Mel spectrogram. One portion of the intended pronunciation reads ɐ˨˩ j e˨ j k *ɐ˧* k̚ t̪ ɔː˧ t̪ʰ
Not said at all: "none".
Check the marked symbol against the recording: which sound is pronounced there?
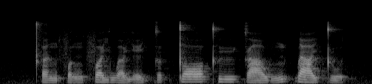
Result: ɐ˧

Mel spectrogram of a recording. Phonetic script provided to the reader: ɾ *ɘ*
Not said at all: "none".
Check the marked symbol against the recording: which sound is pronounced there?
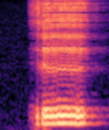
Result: ɘ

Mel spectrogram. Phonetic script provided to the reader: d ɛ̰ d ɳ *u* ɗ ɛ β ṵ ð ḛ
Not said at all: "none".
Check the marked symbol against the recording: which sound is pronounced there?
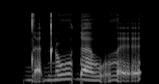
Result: u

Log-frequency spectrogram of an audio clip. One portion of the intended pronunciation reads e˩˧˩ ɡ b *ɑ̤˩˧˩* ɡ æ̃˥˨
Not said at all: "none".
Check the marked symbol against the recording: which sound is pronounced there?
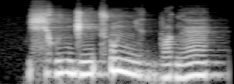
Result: ɑ˩˧˩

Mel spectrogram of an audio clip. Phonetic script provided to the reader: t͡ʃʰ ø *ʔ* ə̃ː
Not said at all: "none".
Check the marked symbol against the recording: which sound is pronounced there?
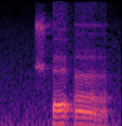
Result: ʔ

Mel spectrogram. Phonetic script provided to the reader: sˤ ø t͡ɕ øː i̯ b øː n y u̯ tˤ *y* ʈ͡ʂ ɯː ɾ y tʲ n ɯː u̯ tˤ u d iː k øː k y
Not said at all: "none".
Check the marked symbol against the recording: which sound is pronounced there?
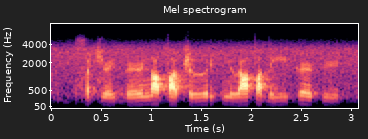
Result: ø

